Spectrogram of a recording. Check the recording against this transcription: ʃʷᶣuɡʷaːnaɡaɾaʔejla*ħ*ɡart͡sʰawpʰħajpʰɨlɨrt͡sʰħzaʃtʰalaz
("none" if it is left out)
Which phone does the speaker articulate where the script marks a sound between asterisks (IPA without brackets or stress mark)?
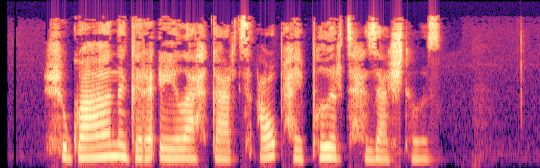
ħ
